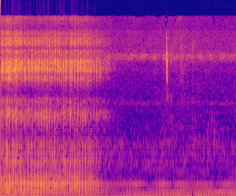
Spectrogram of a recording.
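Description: A man's loud snore, lasting about a second.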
